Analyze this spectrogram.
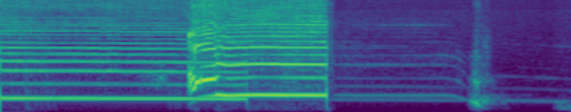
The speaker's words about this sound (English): And as always, find, follow, live your truth, and follow the wolf within you. Howl!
